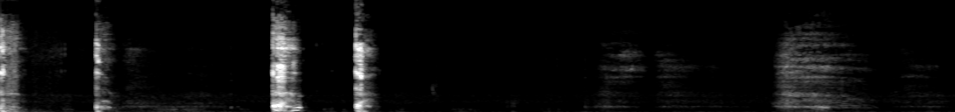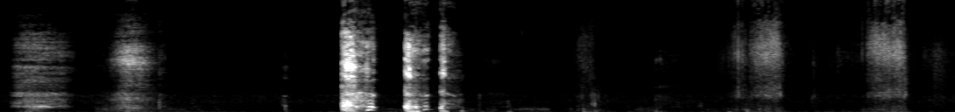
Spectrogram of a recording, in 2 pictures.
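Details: Asthma attack after COVID in a woman: harsh, dry coughs in short bursts, with labored, noisy breaths between them.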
